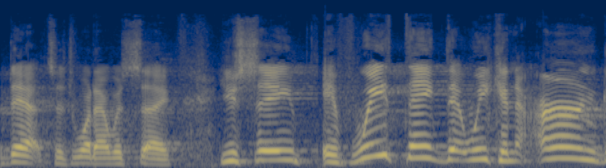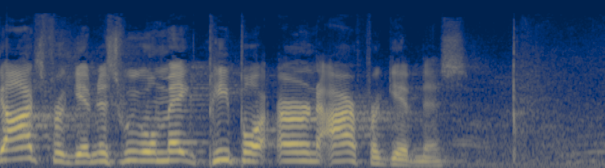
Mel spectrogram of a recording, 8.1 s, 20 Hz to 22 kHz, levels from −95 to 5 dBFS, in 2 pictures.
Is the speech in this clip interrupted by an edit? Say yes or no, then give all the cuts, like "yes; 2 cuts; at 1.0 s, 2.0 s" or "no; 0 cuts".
yes; 1 cut; at 2.1 s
